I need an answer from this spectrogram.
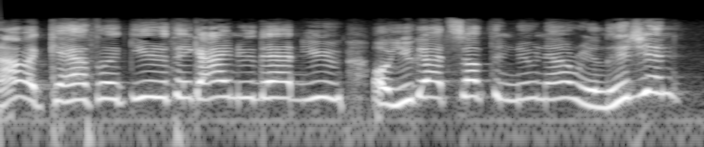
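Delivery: put-on old woman voice, very high, shrill, scolding yell. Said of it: "And she's yelling".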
